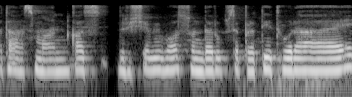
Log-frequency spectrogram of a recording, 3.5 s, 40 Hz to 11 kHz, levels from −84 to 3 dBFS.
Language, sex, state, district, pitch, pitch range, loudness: Hindi, female, Uttar Pradesh, Jyotiba Phule Nagar, 185 Hz, 185-190 Hz, -17 LUFS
